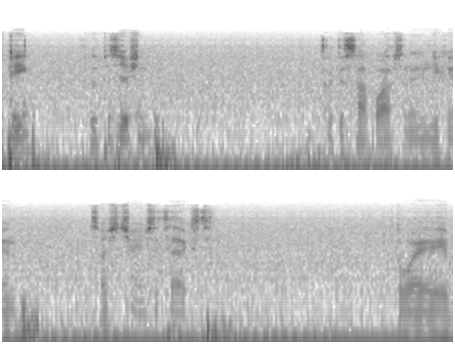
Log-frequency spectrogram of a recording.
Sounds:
speech

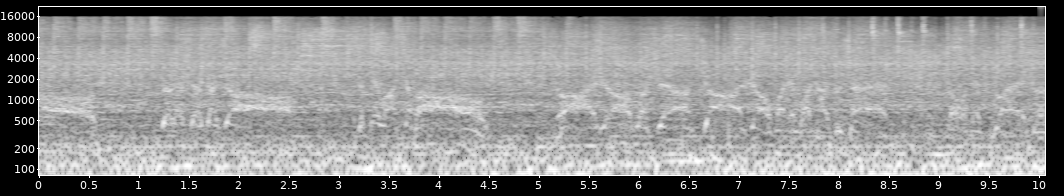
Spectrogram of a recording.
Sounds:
music

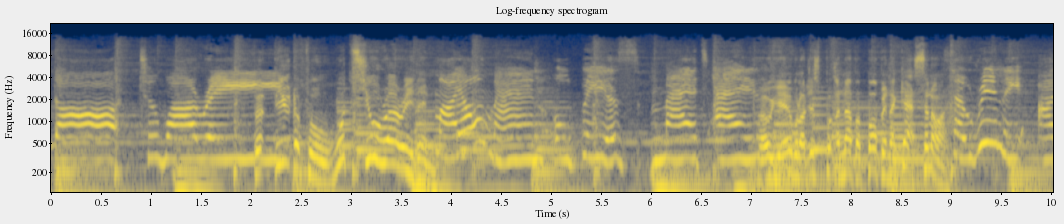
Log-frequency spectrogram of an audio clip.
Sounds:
speech, music

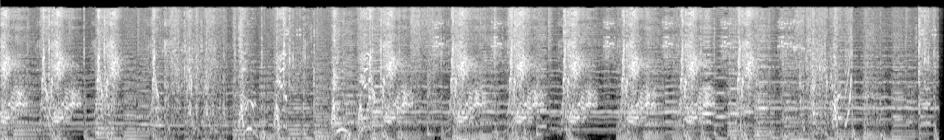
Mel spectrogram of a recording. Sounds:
music

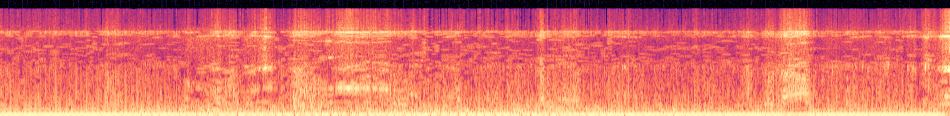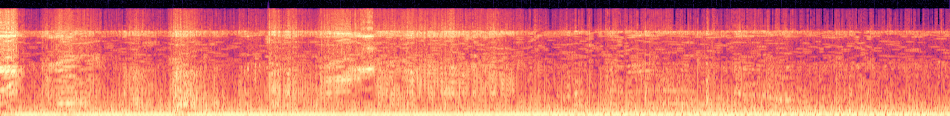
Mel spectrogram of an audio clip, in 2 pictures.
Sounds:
car, vehicle, speech

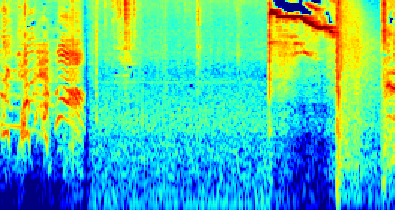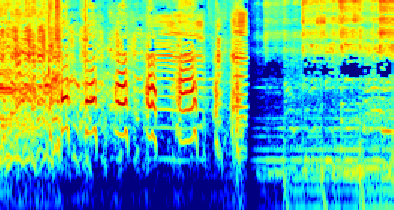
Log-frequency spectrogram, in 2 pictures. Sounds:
firecracker, music

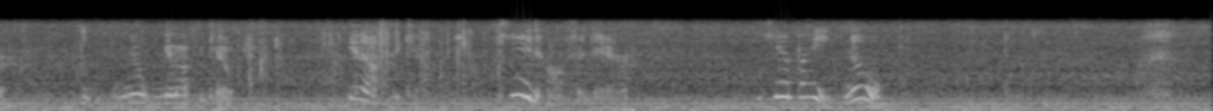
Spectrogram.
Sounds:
inside a small room, speech

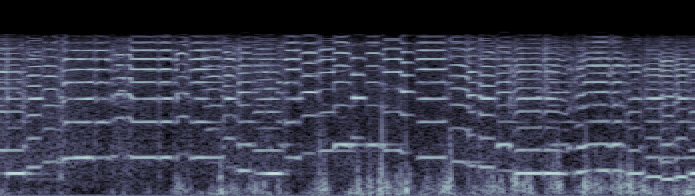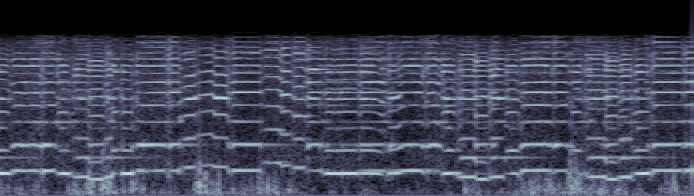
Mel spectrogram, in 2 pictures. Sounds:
music, musical instrument, violin

